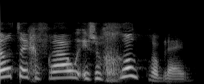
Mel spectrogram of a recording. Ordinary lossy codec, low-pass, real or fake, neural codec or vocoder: none; 7.2 kHz; real; none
